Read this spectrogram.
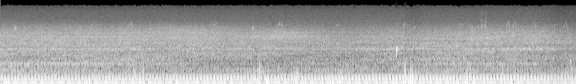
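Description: A diesel-electric freight locomotive rumbles in the distance, working hard up a steep grade with a heavy train.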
